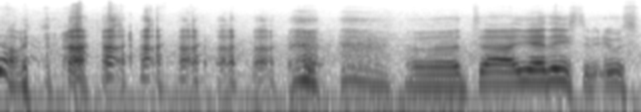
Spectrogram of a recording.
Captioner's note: laughs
